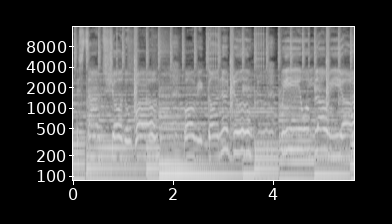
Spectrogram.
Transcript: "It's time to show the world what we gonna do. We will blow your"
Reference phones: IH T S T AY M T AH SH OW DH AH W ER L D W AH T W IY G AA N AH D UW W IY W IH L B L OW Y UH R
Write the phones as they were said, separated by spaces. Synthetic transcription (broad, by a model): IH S T AY M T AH SH OW DH AH W ER L D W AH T W IY G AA N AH D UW W IY W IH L B L OW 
